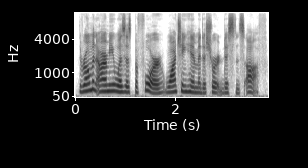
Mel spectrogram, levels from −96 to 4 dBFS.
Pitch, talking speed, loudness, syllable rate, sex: 220 Hz, 200 wpm, -18 LUFS, 5.4 syllables/s, female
